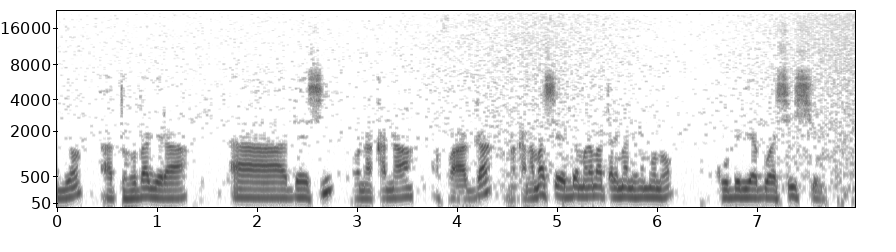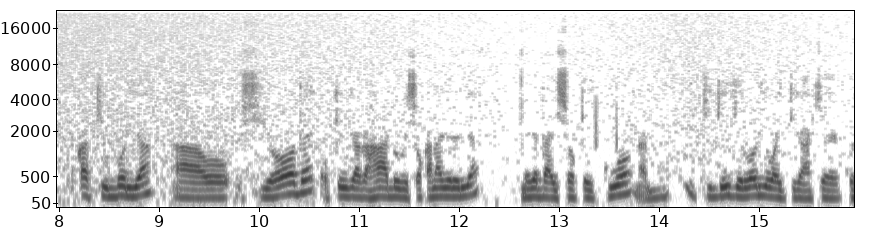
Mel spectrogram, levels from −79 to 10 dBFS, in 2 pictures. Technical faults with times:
0.00-15.96 overdone noise removal

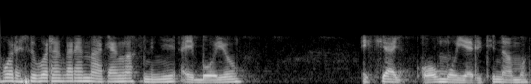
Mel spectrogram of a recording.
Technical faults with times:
0.00-5.32 G.723.1 codec

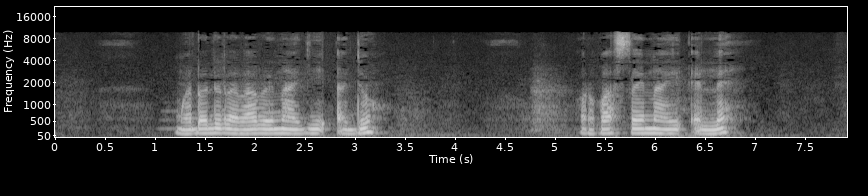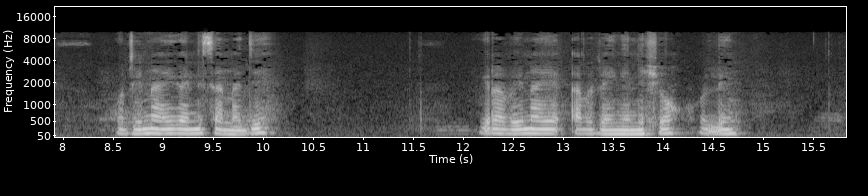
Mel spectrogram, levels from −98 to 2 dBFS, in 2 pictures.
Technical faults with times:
0.00-15.84 AAC compression

